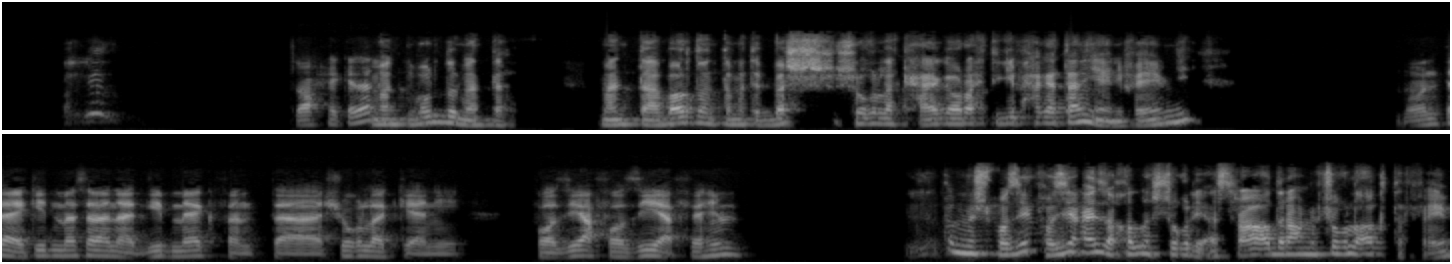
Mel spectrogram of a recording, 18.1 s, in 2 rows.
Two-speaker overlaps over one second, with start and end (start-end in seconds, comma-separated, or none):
none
